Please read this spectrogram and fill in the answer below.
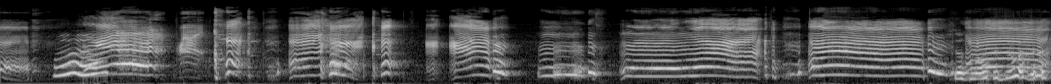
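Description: Infant of about two and a half months crying in a series of high-pitched wails, shorter and choppier in the middle, with two long held wails of about a second each near the end. It is the crying of a baby refusing her first spoonfuls of rice cereal.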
